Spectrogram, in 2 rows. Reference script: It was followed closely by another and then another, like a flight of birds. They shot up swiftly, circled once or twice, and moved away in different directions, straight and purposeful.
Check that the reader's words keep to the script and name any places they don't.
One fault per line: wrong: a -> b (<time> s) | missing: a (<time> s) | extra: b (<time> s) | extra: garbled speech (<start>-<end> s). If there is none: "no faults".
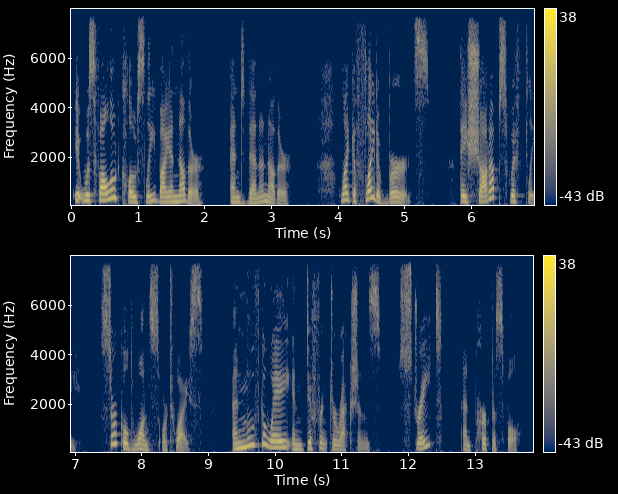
no faults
